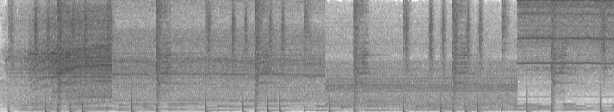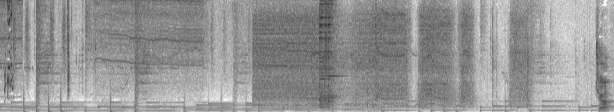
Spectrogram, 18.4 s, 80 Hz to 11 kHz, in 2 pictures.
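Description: A small drill bit bores into metal with cutting oil while working on the manifold pipes and flame starter of a Fiat Ducato motorhome with a 2.5 TD engine. The tool whines in repeated short bursts with brief pauses, close and fairly loud.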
